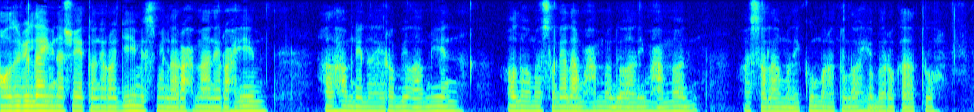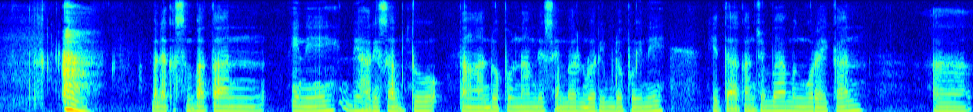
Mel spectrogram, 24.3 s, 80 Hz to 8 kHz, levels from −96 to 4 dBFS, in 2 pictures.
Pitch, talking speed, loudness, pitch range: 120 Hz, 70 wpm, -38 LUFS, 115-125 Hz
